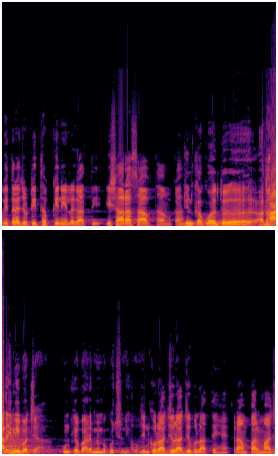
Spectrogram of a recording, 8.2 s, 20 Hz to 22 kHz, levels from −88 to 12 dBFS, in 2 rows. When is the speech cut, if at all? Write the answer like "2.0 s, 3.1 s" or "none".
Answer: 2.7 s, 6.2 s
